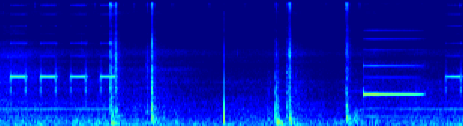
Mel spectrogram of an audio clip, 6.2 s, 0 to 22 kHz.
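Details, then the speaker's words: 2011 Mercedes Sprinter diesel, intermittent no-start: key turned while glow plug light stays off and DEF light blinks; short repeated chimes and a few relay clicks, engine never turns over; no-crank fault, battery connections checked good. "the diesel exhaust fluid light is blinking no start this can happen this can go on for 20 30 minutes and then all of a sudden the glow plug light will come on and it will start"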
